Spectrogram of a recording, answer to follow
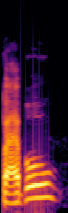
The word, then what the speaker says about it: Babel: The pronunciation website I found says both pronunciations are fine. Yeah, when we watched that website, when we watched Hitchhiker's Guide to the Galaxy, we were having this conversation as to whether or not it was Babel or Babel, and we did verify that both are accurate.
